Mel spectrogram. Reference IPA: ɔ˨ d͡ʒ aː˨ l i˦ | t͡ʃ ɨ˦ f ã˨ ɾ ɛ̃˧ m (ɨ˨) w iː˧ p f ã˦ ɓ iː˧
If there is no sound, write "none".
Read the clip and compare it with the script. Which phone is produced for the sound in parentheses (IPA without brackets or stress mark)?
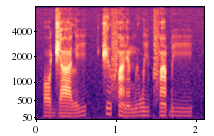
ɨ˦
